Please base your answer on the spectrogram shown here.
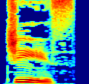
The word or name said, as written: g's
